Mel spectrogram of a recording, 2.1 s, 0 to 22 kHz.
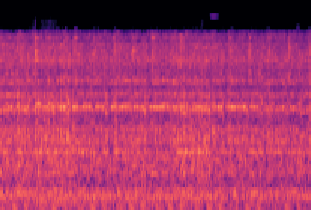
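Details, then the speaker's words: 22HP lawnmower engine left flooded with brackish water, freed with oil and WD40, first start with water coming from the exhaust while cranking. Catches fast and ragged with uneven popping and hiss, sputtering as it clears; rough first running. "So, she sputtered a couple times, blew a bunch of crap all over the place. So, I got to clean that up. But, uh, sounds like she's going to run, man."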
